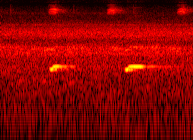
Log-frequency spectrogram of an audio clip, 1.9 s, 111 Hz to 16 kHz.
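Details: A mountain scops owl at Maokong, Muzha, Taipei, on 4 August 2020 gives two clear, mellow whistled notes about three-quarters of a second apart, against a steady hiss of insects.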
